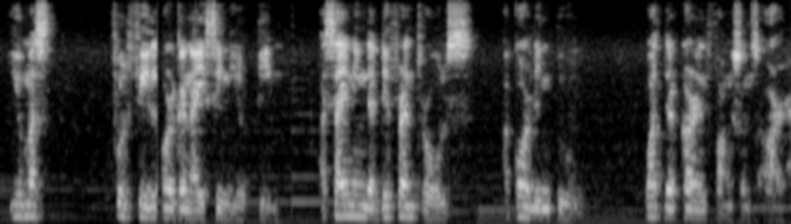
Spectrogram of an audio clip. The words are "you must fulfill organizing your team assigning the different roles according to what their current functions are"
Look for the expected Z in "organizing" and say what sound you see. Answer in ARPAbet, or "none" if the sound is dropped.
S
